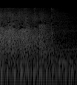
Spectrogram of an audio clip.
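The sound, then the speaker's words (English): An audience in a church sanctuary applauds the people who worked on the sanctuary, with dense, overlapping hand claps forming a steady crackling wash that gradually fades across the short stretch, with no voices over it. “Would you just stand up for a minute if you laid hands on anything in this sanctuary and you can just give them all a hand clap?”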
